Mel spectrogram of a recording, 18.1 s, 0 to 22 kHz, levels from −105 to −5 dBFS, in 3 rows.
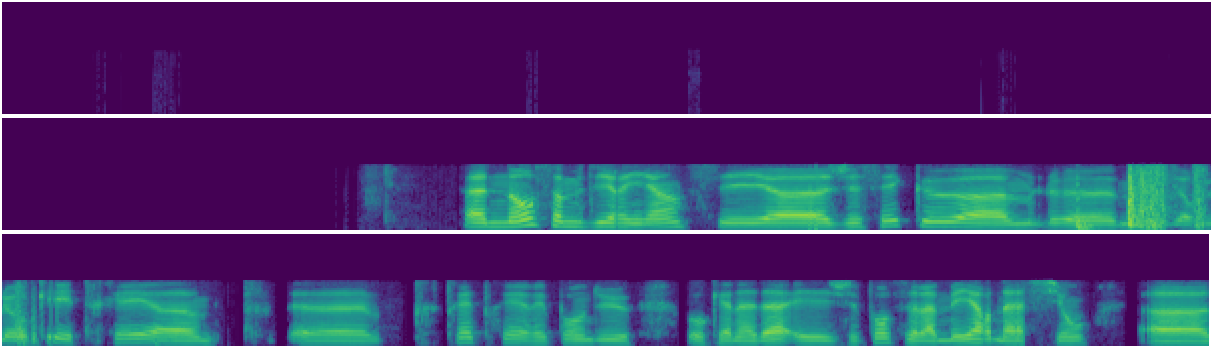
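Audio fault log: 10.08–10.11 s, 12.33–12.36 s, 17.16–17.19 s: packet loss with last packet repeated. Each 30 ms gap, consistent with one lost 30 ms packet, is filled by replaying the previous packet. The copy seldom lines up with the speech's pitch cycle, so each repeat sounds like a small blip.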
